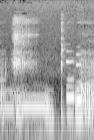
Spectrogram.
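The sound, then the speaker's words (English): Cartoonish snoring from the sleeping parent characters in the parents' room of the video game Fatty Bear's Birthday Surprise, triggered by clicking on them: a long, buzzy, tonal snore, a brief pause broken by a sharp click, then shorter, choppier snoring sounds, moderately loud with no talking. “Yeah, they snore.”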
